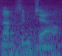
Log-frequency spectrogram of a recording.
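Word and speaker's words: น้ำจิ้มแจ่ว: your little steak slices in the cup of nam chim jiao, and you'd have that.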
